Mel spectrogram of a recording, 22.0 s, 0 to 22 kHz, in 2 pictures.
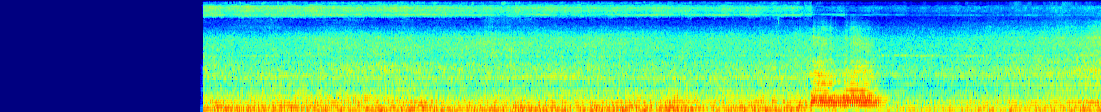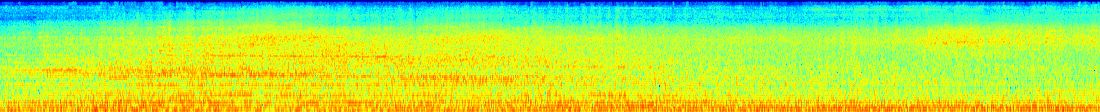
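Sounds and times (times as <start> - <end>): diesel locomotives rumbling: 2.0 - 22.0
locomotive air horn blast: 8.1 - 9.1.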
